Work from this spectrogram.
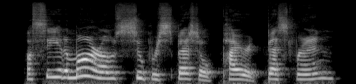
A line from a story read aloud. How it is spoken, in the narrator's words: Dinky shouted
